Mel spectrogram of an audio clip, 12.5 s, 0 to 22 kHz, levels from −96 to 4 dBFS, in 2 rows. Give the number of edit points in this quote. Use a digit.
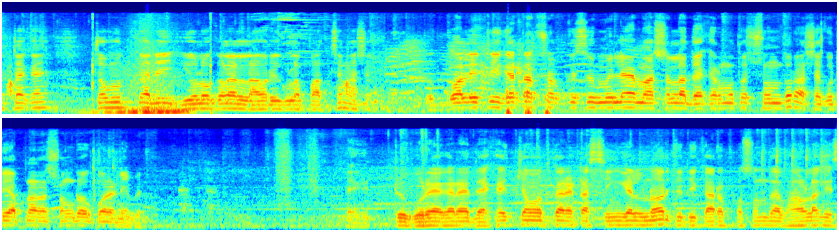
2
